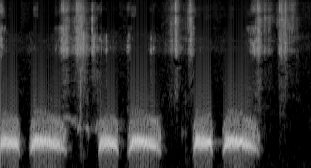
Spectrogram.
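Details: Spotted dove used as a decoy to lure wild birds for trapping, giving six steady mid-pitched cooing notes, paired short and long, across three seconds, with faint high ticking behind.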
